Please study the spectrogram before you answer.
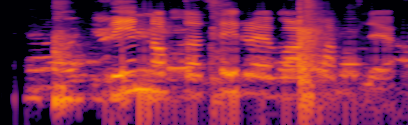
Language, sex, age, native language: Icelandic, male, 10, Icelandic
